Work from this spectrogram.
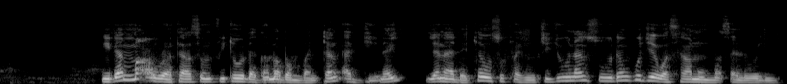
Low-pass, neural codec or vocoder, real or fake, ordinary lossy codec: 14.4 kHz; codec, 44.1 kHz, 3.4 kbps, Pupu-Codec; fake; none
